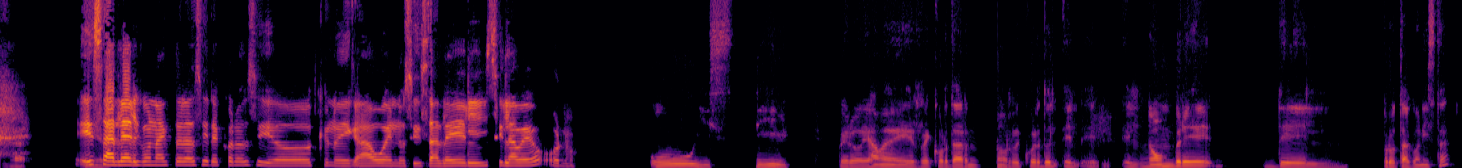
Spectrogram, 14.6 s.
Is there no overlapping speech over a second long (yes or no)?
yes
